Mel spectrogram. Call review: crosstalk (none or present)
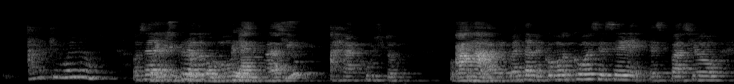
present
